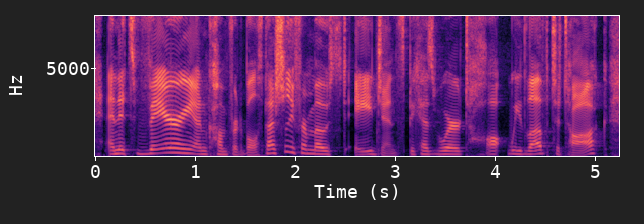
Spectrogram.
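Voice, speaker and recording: At a moderate pace, a woman talks in an ordinary speaking voice at medium pitch. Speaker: real estate agent and podcast co-host. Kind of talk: casual chat.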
